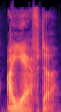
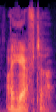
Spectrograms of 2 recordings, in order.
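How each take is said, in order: First: A y sound links I to afta. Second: It keeps the h, with an f sound. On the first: "we can add a little y sound between I and afta" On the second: "we take the voiced v sound and we change it to unvoiced f"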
